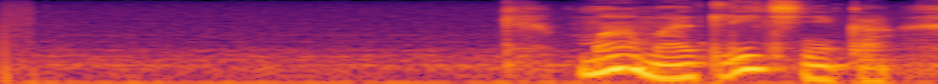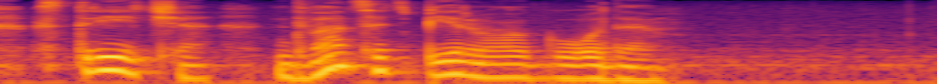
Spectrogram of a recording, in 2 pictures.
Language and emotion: Russian, positive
